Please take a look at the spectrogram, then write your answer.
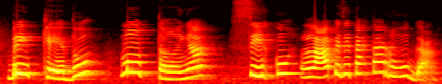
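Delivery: slowly, syllable by syllable; slow syllable-stressed reading. Shown as a demonstration. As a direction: draw out each word so the stressed syllable stands out. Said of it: "que eu falava com maior intensidade".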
